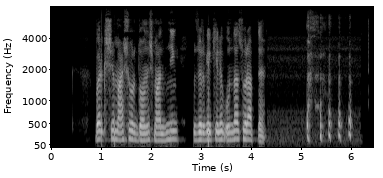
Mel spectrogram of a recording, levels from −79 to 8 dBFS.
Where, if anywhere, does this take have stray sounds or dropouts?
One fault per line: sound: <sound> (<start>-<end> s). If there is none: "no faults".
sound: laugh (5.1-6.1 s)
